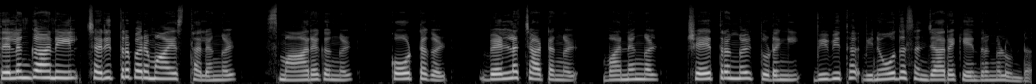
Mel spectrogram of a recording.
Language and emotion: Malayalam, neutral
